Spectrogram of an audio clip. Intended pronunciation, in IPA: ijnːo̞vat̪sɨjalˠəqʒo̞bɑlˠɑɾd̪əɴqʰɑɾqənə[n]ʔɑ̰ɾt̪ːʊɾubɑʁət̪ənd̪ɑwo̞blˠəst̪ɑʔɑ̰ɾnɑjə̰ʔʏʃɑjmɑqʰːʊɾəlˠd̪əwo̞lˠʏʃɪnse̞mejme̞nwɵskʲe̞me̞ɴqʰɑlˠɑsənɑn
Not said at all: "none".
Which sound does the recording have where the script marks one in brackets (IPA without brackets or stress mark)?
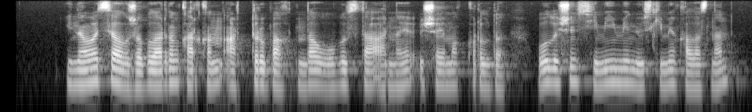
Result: n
